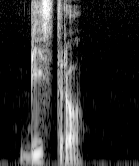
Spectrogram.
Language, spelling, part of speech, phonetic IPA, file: Polish, bistro, noun, [ˈbʲistrɔ], Pl-bistro.ogg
